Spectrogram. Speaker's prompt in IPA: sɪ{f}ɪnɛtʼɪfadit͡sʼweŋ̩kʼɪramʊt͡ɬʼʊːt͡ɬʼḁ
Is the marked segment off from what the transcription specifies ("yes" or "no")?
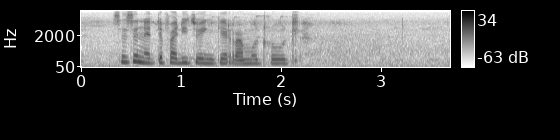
yes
